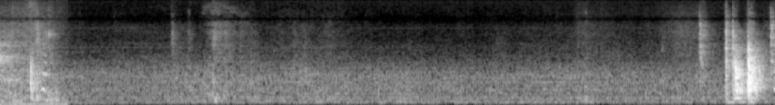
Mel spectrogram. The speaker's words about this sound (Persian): چند تا پاکت رو میزشه، روشونو میخونه، یکیشونو باز میکنه.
